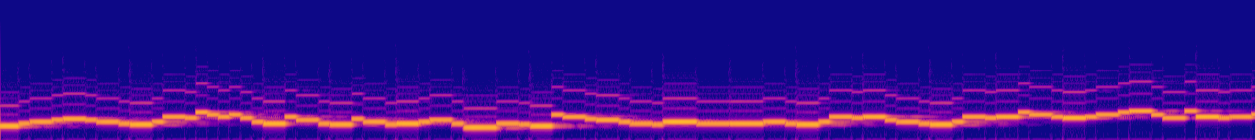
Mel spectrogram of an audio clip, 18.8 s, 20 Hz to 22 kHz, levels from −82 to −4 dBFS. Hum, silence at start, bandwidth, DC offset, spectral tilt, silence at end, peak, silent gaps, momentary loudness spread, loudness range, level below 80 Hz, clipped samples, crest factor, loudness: none; 0 s; 3.3 kHz; under 0.1%; -7.5 dB/octave; 0 s; -14 dBFS; none; 4 LU; 1 LU; -76 dBFS; under 0.1%; 8 dB; -23 LUFS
